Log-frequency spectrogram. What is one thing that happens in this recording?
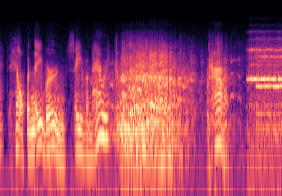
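An elderly woman speaks with animation.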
